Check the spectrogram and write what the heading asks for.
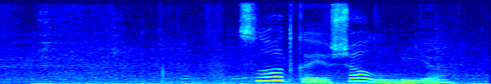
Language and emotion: Russian, sad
